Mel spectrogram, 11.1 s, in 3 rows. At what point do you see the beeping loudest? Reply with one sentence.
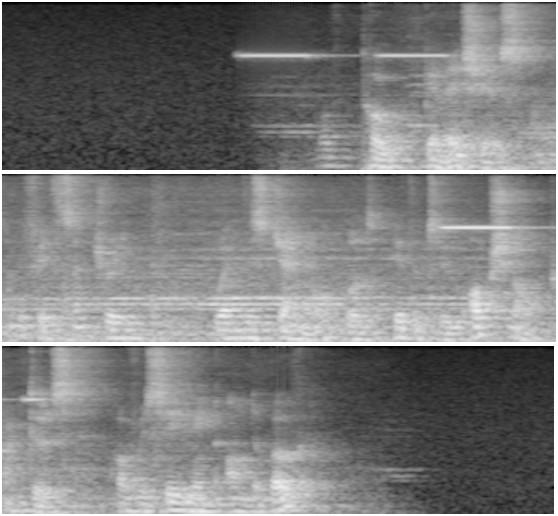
The loudest moment of the beeping is at 7 seconds.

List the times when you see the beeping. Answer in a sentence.
You can hear the beeping from 1.6 to 2.9 s and from 6.6 to 7.7 s.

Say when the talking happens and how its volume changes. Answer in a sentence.
You can hear the talking from 2.1 to 9.4 s, at a steady volume.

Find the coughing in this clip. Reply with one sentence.
The coughing can't be heard in this clip.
